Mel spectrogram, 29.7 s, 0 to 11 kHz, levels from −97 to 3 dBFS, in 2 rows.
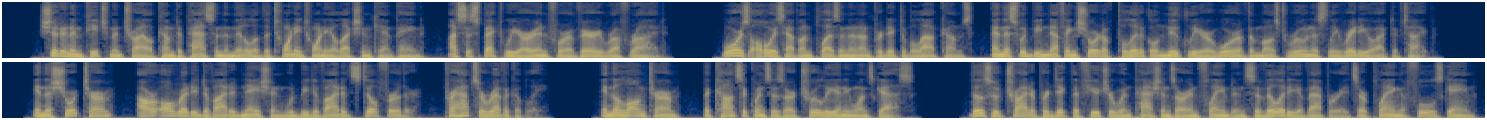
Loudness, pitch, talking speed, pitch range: -25 LUFS, 95 Hz, 185 wpm, 90-115 Hz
